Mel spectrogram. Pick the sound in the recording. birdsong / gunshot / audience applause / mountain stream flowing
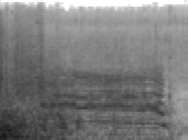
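gunshot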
